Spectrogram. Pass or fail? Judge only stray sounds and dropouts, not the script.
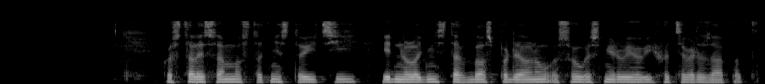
pass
